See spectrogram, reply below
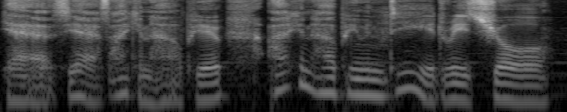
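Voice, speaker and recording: A man voicing a sly, courtly skeleton guide of the dead, in a slow, hushed, insinuating murmur. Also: lowish voice, expressive. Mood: sly, inviting.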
